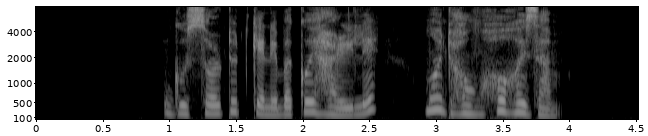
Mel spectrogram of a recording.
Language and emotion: Assamese, fearful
